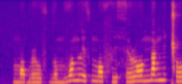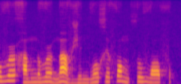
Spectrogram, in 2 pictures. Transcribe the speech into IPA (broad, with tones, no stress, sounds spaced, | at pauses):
m ɔ˨ b ɹ u˨ f d̪ o˨ m v ɔ˦ n l i˧ θ ŋ ɔ˧ f i˨˦ h ɪ˧ ɹ ɔ˦ n̪ a˦ ŋ i˦ ǁ o˧ v ə˞˦ h a˧ m ŋ ə˧ v ə˞˦˨ n̪ a˦˨ v ʒ i˨ ŋ v o˧ x ɪ˧ f ɔ˦˨ ŋ θ u˦ v ɔ˧ f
